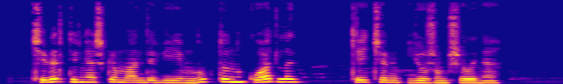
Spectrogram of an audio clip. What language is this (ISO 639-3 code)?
chm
